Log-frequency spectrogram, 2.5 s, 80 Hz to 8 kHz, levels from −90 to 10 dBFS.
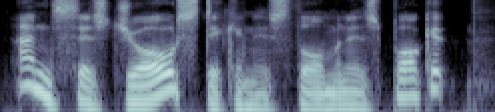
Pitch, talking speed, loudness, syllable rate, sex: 125 Hz, 220 wpm, -17 LUFS, 5.1 syllables/s, male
